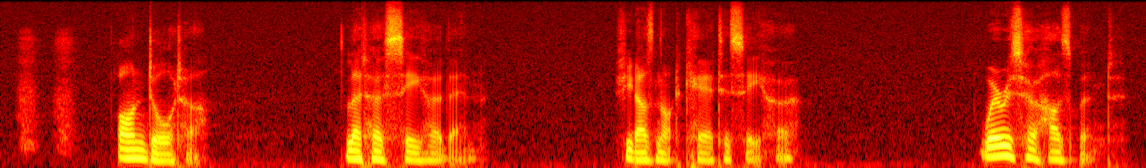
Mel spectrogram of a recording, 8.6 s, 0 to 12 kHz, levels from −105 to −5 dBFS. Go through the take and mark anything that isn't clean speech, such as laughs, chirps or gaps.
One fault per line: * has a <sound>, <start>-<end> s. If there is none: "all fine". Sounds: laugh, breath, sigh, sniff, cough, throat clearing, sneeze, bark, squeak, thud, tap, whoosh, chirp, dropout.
* has a sniff, 0.1-0.6 s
